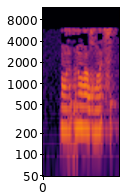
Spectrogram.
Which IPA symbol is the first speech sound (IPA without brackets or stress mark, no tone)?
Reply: õ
